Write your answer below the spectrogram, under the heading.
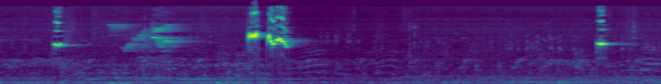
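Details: Sooty-headed bulbul in active song, played as a lure to set other bulbuls singing: scattered bright whistles, a slurred rising phrase, then a quick pair of sharp notes and one last clear whistle, with faint low rumble.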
